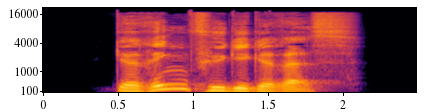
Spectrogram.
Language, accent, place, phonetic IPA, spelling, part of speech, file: German, Germany, Berlin, [ɡəˈʁɪŋˌfyːɡɪɡəʁəs], geringfügigeres, adjective, De-geringfügigeres.ogg
- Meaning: strong/mixed nominative/accusative neuter singular comparative degree of geringfügig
